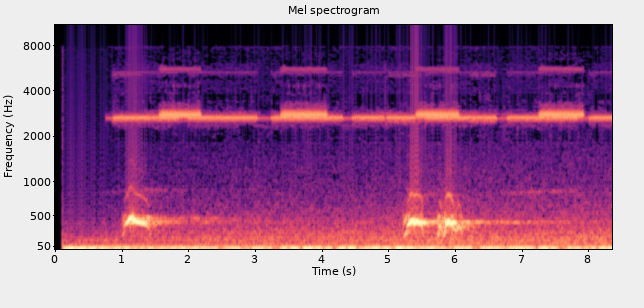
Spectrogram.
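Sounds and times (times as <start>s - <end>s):
bird hooting: 0.9s - 2.6s, 5.1s - 7.3s.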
